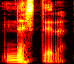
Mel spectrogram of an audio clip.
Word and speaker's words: N3STER: Nester, que se escribe como de la siguiente manera: N3STER, Nester.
